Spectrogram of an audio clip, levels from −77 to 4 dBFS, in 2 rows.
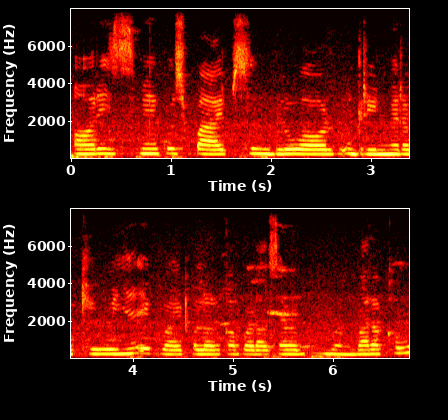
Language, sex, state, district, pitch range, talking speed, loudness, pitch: Hindi, female, Uttar Pradesh, Shamli, 230-250 Hz, 175 wpm, -13 LUFS, 240 Hz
